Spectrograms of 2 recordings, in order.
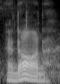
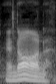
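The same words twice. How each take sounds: The two takes are said the same way.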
